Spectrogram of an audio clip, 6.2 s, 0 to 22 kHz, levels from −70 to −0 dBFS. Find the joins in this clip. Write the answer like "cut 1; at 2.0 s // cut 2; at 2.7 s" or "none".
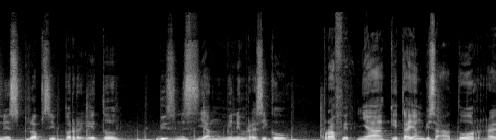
none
